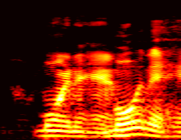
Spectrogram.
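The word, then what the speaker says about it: Moynahan: but Bridget Mahonin? – Moynihan. Yeah, Bridget Moynihan.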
